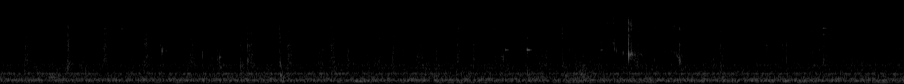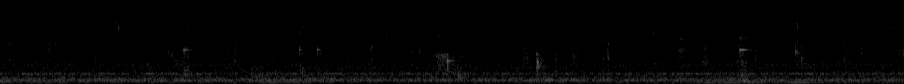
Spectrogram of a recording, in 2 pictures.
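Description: Faint close-up eating sounds: chewing and biting, with crunches of raw green onion taken between spoonfuls of cold beet soup. A handful of short sharp clicks are spread through, over a faint steady hum.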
